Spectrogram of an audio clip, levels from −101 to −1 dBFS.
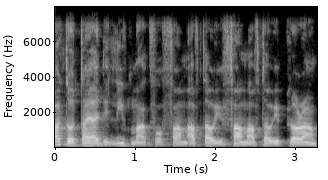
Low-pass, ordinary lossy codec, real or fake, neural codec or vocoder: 7.2 kHz; Opus, 64 kbps; real; none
